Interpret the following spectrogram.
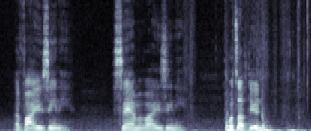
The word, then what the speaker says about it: Avaiusini: It's pronounced Avaiusini. Avaiusini.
